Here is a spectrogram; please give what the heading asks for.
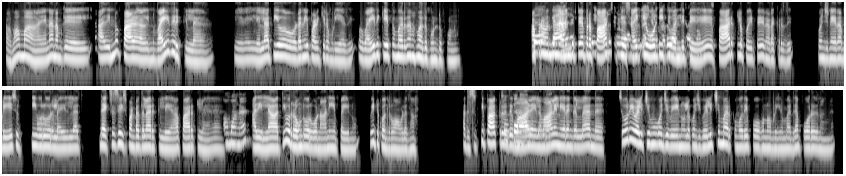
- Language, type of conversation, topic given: Tamil, podcast, மாலை நேரத்தில் குடும்பத்துடன் நேரம் கழிப்பது பற்றி உங்கள் எண்ணம் என்ன?
- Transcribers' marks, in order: in English: "பேலன்ஸ் கேக்குன்னு"; other background noise; in English: "எக்ஸர்சைஸ்"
